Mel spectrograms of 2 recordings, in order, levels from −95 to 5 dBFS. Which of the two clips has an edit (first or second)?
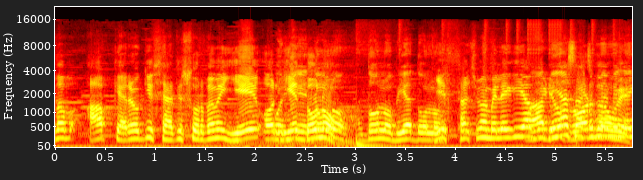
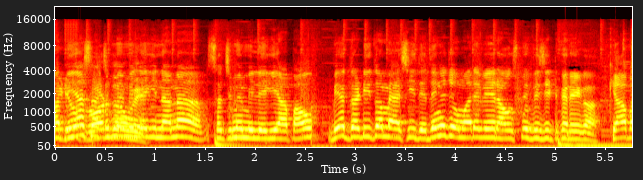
second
